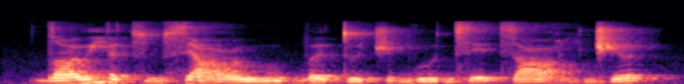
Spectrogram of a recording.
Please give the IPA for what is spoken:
dˤ uː j ə t͡s ṳ s e ʕ uː b əː t u t͡ʃ ə b uː d͡z e t͡s ə ʕ i̤ d͡ʒ ə

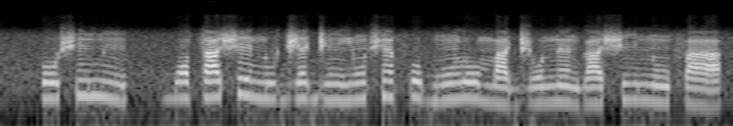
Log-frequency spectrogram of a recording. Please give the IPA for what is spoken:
o˨ ʃ ĩ˧ m ĩ˨ | b ɔ˨ t a˨˦ ʃ e˦˨ n u˨ d͡ʒ ɛ˧ d͡ʒ ĩ˨ j ũ˧ ʃ ɛ̃˦ f o˦˨ b ũ˨˦ l o˦˨ m a˨ d͡ʒ o˨˦ n ɛ̃˦˨ ɡ a˧ ʃ i˧ n ũ˨ f a˨

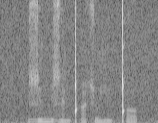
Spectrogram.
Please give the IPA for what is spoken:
ɮ ɨ ŋ i ɮ ã ǃʼ ɑ̃ ɬ u j ĩ ǃ ɔ

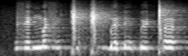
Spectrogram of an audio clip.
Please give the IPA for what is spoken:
z e˨˦ ŋ͡m ə˥˨ z e̤˥˨ ɡ͡ǁ ə˥˨ ǁ ə˥˨ ɡ͡b ɘ˨˦ ɗ e̤˥˨ ɓ ʉ˨˦ ǀ ə˥˨

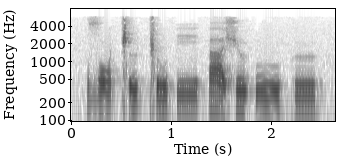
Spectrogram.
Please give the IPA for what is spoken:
zˤ o˨ ǁ ɯ˨ ǁ u˧ ʔ i˦ | a˦˨ ʃ ɯ˦ ʔ uː˨ k ɯ˦

